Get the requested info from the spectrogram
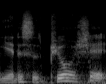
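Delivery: pleased, satisfied, approving voice. Speaker mocks how a man talks by acting out someone tasting a kilo, imitating a satisfied drug buyer. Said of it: "you dip your finger in the kilo and you lick your finger".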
